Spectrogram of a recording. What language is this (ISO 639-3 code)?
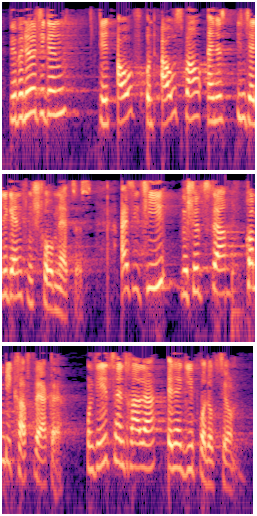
deu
